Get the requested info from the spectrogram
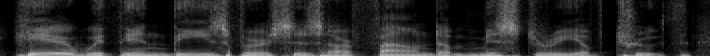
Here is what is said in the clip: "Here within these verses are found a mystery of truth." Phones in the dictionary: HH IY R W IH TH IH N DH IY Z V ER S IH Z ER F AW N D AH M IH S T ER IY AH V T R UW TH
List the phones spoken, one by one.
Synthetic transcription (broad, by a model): HH IY R W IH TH IH N DH IY Z V ER S IH Z ER F AW N D AH M IH S T ER IY AH V T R UW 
